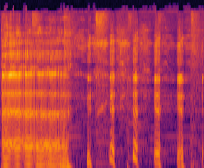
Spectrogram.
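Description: A loud, drawn-out goat bleat followed by a quick series of short, wavering bleats, with no talking over it.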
